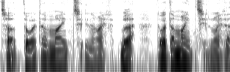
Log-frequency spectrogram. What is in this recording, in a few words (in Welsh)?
"maint" Welsh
